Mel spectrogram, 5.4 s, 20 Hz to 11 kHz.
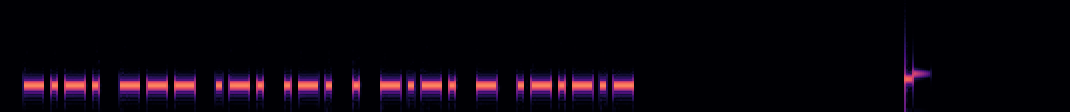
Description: Morse code, heard as a keyed tone, about 36 wpm, 700 Hz. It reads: CORRECT.
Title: Sentences from Top 1000 Words - Review Part 4 - 35wpm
